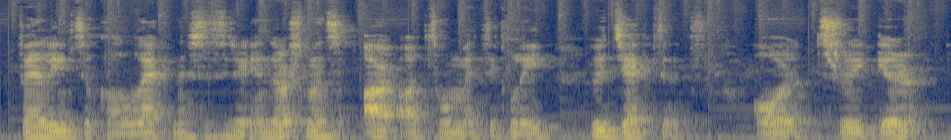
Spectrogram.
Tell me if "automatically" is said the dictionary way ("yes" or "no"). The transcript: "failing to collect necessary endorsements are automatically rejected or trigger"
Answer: yes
